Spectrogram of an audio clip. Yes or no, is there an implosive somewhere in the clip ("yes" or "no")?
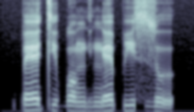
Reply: yes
